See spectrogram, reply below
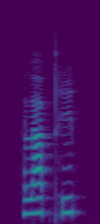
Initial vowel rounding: unrounded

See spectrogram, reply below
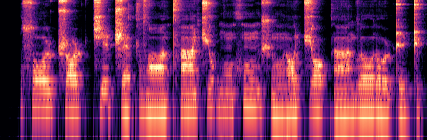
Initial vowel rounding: rounded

